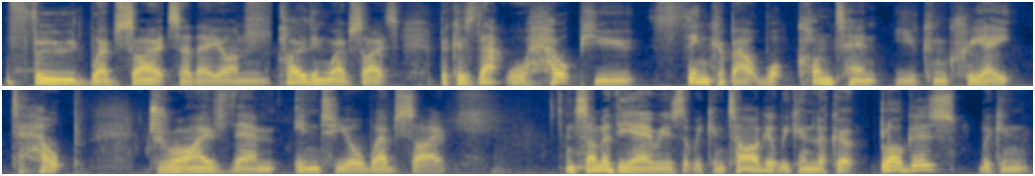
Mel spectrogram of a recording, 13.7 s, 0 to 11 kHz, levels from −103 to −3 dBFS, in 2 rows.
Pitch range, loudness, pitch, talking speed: 120-140 Hz, -24 LUFS, 130 Hz, 185 wpm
